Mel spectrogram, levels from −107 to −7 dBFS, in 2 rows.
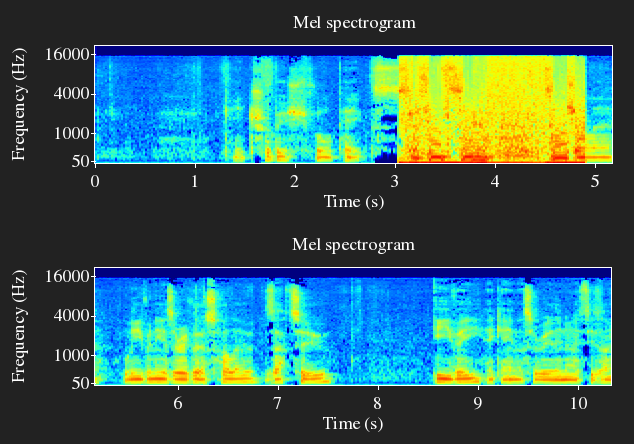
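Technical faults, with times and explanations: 3.03 to 4.89 s, integer read as float: for this stretch the sample data gets interpreted with the wrong format, which fits 32-bit integer samples being read as 32-bit float. The bit patterns then decode to values that are either almost nothing or wildly out of range, so the signal slams between silence and the clipping limit. That's why it turns into an extremely loud, buzzing square-wave sound instead of the actual audio.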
